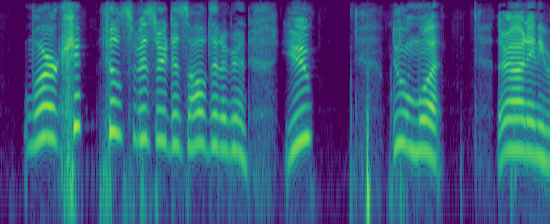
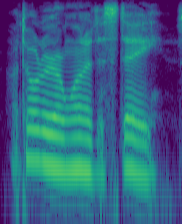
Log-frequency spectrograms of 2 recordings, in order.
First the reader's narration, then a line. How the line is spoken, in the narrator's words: Seth mumbled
